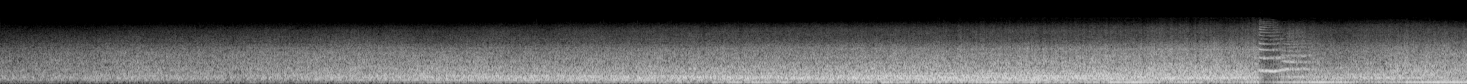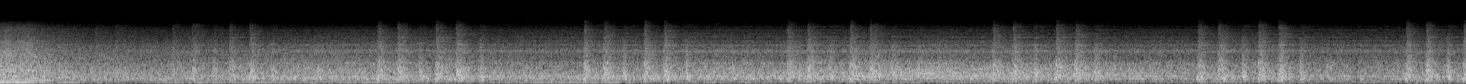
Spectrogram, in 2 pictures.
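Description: Diesel-hauled passenger train passing: the locomotive's engine hum builds to its loudest and drops away about 15 seconds in. The coaches then roll by with a rhythmic clickety-clack of wheels over the rail joints.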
